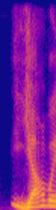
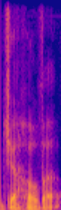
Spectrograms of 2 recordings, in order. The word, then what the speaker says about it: Yahweh: Yeah, so the name of, Yahweh is a better way to pronounce the name of God probably than Jehovah.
